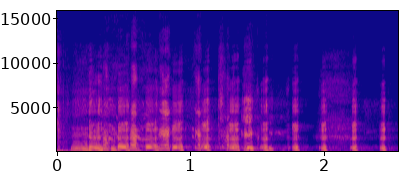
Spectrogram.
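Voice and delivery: high, long cackling laughter; hearty laugh. Real, not acted. After an Office Space joke, long hearty laugh. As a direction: burst out laughing.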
